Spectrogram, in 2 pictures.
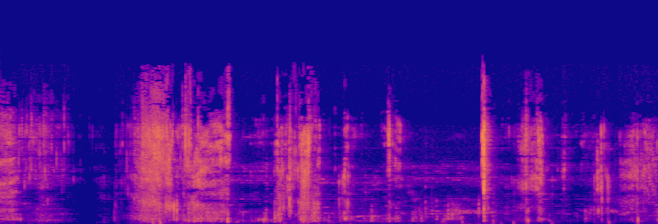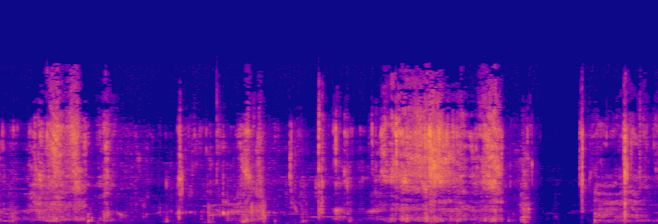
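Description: Close-miked chewing and biting of a man eating mithun (gayal) intestine curry with rice, a run of irregular short mouth clicks, with brief pauses about a second in and near the end.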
